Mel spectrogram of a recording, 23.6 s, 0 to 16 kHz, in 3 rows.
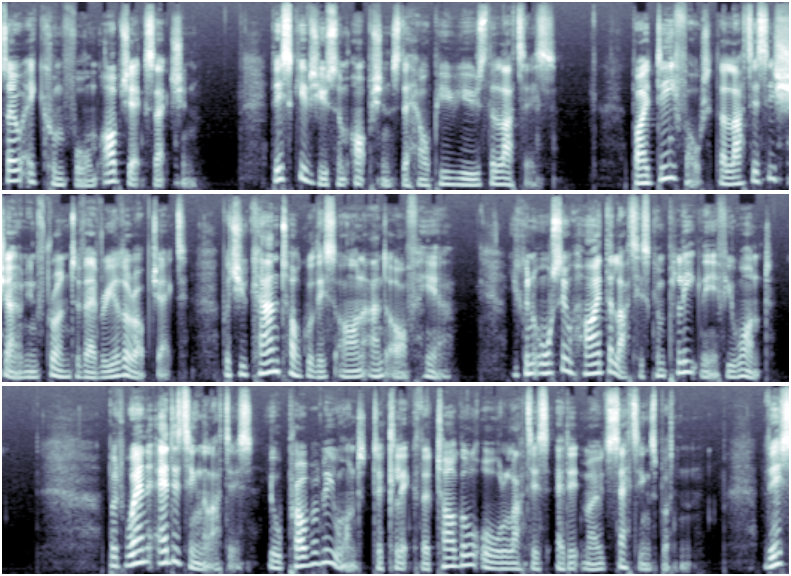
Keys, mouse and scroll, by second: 10.2 click, 10.2 middle click, 11.1 middle click, 11.5 click, 11.7 middle click, 12.2-20.7 drag, 20.7-23.6 middle drag.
